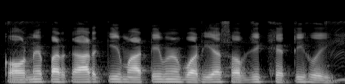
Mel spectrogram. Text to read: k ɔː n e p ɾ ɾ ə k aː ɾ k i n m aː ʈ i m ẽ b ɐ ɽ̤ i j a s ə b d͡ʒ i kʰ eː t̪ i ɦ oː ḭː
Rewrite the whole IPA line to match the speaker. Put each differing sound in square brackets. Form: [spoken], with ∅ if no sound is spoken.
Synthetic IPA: k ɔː n e p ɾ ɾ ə k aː ɾ k i [∅] m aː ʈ i m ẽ b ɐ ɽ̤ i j a s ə b d͡ʒ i kʰ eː t̪ i ɦ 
